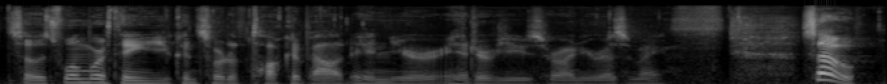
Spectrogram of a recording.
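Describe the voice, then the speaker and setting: A man giving a recorded course lecture in a relaxed, conversational way, with frequent ums and restarts. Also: fairly low pitch, fairly quick. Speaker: course instructor.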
